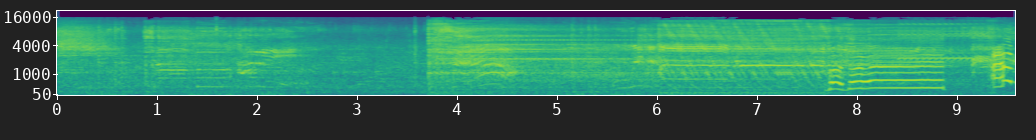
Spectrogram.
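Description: A slot machine plays loud electronic music and sound effects.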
